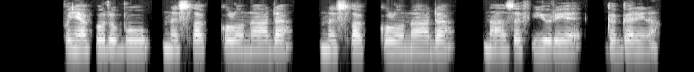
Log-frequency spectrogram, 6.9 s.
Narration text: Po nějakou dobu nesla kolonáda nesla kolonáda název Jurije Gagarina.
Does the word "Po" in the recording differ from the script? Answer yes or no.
no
